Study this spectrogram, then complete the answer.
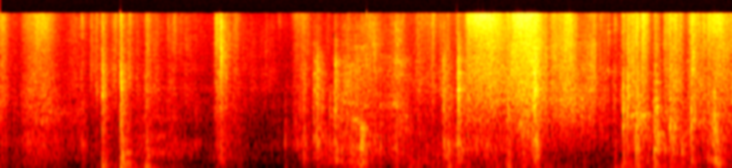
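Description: A man snaps foam floor tiles together.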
